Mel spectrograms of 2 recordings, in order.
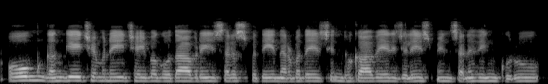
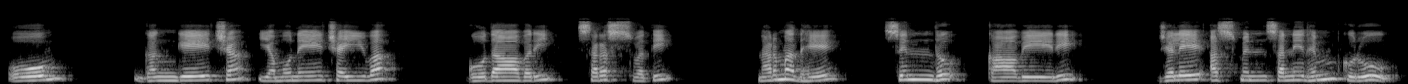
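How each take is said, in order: First: The mantra is recited quickly and fluidly. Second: The mantra is recited slowly and deliberately. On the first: "This is the way the mantra is told fast" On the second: "I showed you how to pronounce it slowly"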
